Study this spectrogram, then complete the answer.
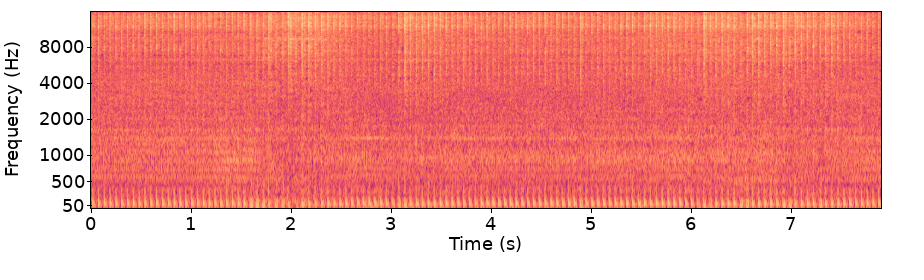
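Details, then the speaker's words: Rare 1970 garden tractor barn find, first run after sitting: loud low chugging about 200 beats a minute, uneven and stumbling with gaps; owner suspects fuel starvation, possibly the fuel filter style not suiting the fuel pump, despite plenty of fuel. "So, as you just heard or saw, it is running. Um, sounds like it's not getting enough fuel."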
